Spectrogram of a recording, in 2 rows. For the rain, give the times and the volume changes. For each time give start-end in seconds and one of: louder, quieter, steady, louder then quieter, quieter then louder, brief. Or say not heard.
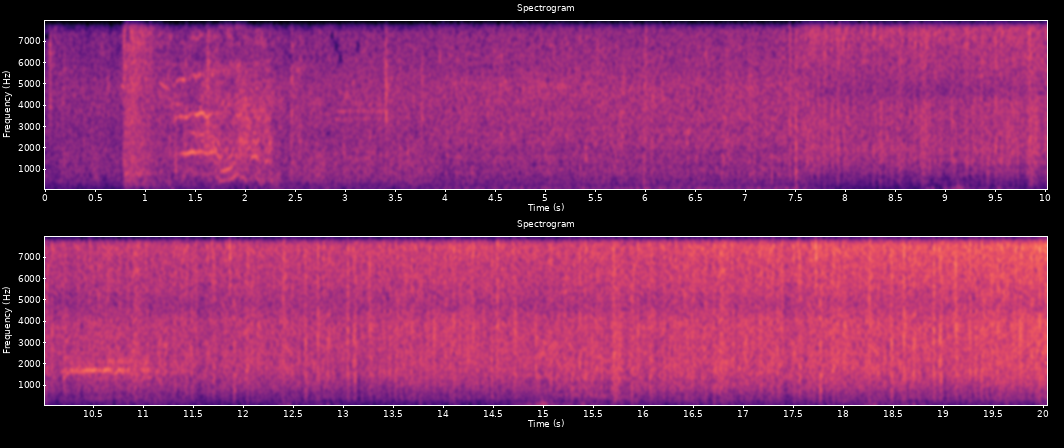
0.0-20.0 louder.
